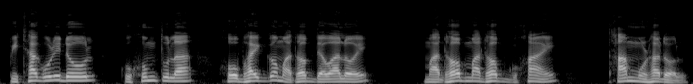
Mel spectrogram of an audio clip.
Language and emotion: Assamese, neutral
